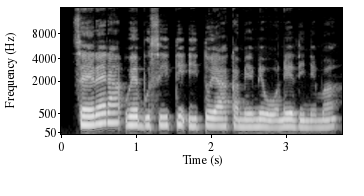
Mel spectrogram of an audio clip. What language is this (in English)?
Kikuyu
